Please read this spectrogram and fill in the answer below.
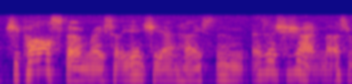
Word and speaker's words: Anne Heche: It stars, or it features, Anne Heche. I've only just recently found out that's how you pronounced her name. Yeah, she passed recently, didn't she, Anne Heche?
